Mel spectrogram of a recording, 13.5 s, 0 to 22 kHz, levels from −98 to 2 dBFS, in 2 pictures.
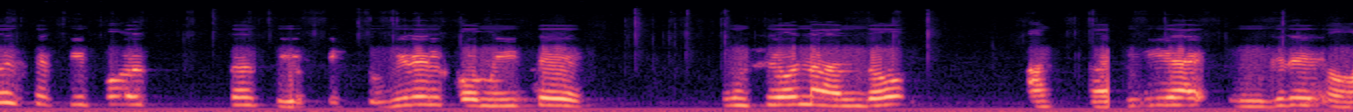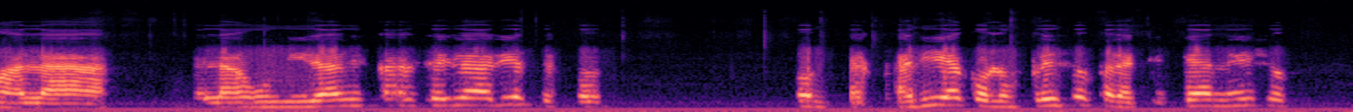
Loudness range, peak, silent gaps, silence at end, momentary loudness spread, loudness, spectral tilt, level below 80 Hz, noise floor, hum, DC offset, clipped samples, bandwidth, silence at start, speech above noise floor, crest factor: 3 LU; -6 dBFS; none; 0.35 s; 11 LU; -19 LUFS; -5.5 dB/octave; -50 dBFS; -48 dBFS; none; under 0.1%; under 0.1%; 8 kHz; 0 s; 28 dB; 14 dB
